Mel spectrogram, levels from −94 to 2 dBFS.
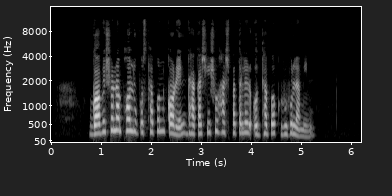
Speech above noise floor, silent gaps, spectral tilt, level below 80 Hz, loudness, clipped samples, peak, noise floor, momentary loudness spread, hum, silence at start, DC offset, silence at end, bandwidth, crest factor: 56 dB; none; -4.5 dB/octave; -90 dBFS; -26 LUFS; under 0.1%; -2 dBFS; -82 dBFS; 15 LU; none; 0.8 s; under 0.1%; 1 s; 11.5 kHz; 24 dB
